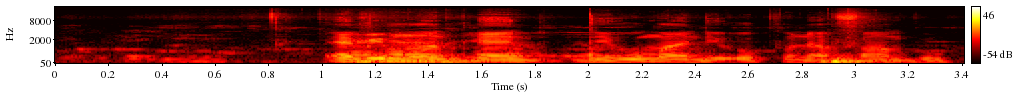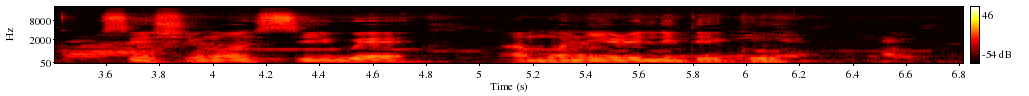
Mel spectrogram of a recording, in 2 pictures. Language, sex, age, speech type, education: Nigerian Pidgin, male, 30-45, spontaneous, tertiary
